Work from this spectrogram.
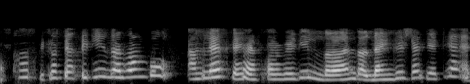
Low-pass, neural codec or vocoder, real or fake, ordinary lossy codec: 5.4 kHz; codec, 16 kHz in and 24 kHz out, 0.6 kbps, FireRedTTS-2 codec; fake; none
